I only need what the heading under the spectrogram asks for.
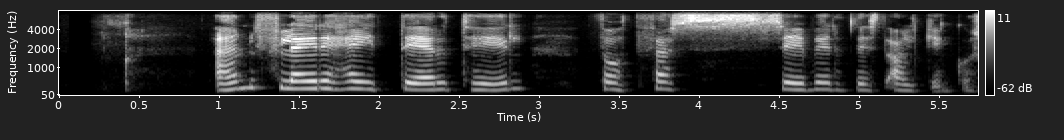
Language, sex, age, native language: Icelandic, female, 50-59, Icelandic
